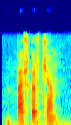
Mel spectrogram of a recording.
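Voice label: "пашкыртчӧм", Komi, male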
